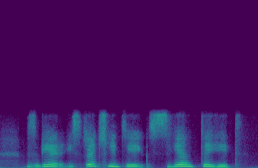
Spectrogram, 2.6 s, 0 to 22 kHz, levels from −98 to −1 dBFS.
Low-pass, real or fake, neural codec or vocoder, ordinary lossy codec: 7.2 kHz; fake; codec, 16 kHz, 0.5 kbps, FreqCodec, smaller model; Opus, 32 kbps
